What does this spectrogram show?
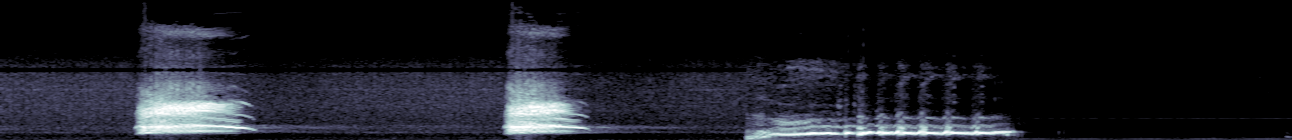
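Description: Red fox calls: two short calls about three seconds apart, then a longer, lower call lasting about two seconds that pulses in loudness.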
